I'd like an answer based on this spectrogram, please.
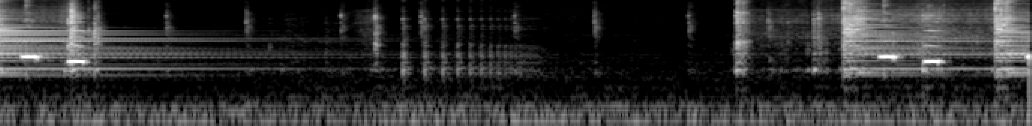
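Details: Modern cuckoo clock with a brand-new replacement movement, after the gong hammer was adjusted to sit off the gong: crisp two-note cuckoo calls, a clean ringing gong strike and steady ticking; it runs and strikes properly.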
